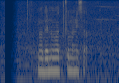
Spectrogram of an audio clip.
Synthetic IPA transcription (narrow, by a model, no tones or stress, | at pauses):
nõd̪enuʋat̪kəmənisa̰ː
